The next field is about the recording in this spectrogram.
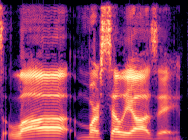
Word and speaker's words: La Marseillaise: And on the first day there, they knocked the fucking dicks off the French with a jazz rendition of, I'm going to fucking butcher this, La Marseillaise. – No, you nailed it.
